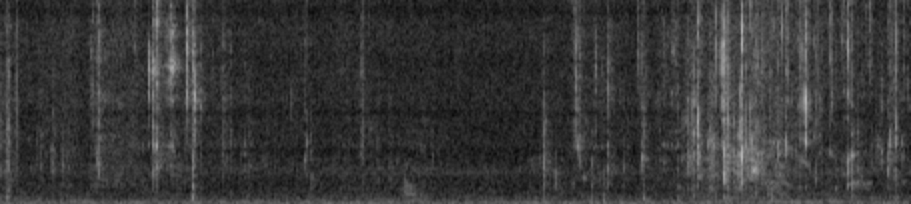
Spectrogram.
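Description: A person chewing a mouthful of food, with small clicks of a fork against the plastic meal tray, densest about five seconds in. A steady low hum runs underneath.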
